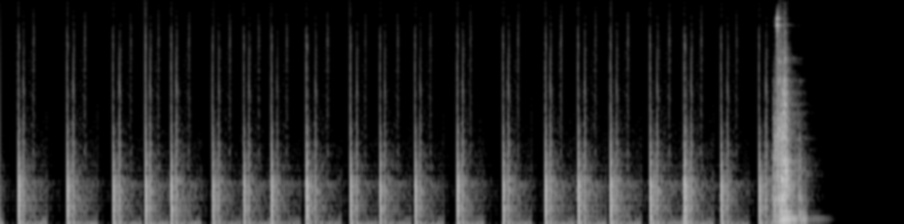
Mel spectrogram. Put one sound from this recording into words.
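Footsteps clatter quickly on metal stairs.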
